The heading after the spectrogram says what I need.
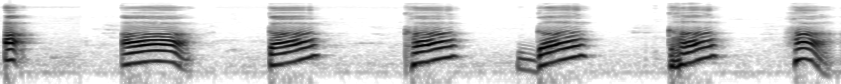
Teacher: आइए देखते हैं कंठ्य वर्ण कौन कौन से हैं, यानी जिनके उच्चारण के लिए हमारे गले या कंठ की ज़रूरत पड़ती है।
